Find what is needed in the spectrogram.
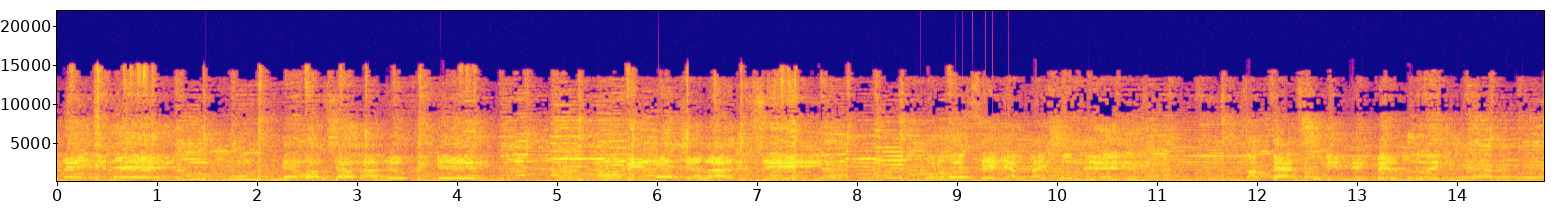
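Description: A small country-style band playing live: piano accordion and acoustic guitars over a steady bass beat, with a male singer.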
